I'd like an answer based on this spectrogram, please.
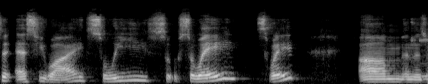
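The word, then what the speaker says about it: Sui: uh shardium sweet is that even how you pronounce it s-u-y sway sway um and there's a few other ones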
